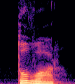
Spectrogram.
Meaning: commodity, article, product
- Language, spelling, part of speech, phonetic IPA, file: Ukrainian, товар, noun, [tɔˈʋar], Uk-товар.ogg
